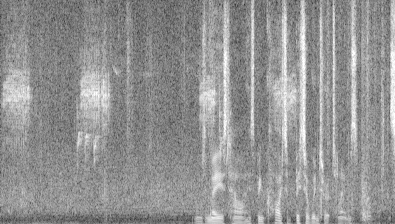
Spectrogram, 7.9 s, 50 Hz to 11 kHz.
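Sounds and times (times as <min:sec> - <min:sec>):
wren harsh alarm call among ivy-covered willows in winter: 0:00.0 - 0:00.7, 0:01.5 - 0:02.5, 0:03.9 - 0:04.7, 0:05.6 - 0:06.2
steady rushing outdoor noise: 0:00.0 - 0:07.8
speech: 0:03.9 - 0:07.8.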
